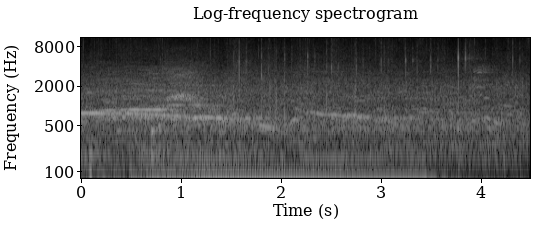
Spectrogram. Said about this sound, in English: Let's give them a really nice round of applause for having us all here for such a great time.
